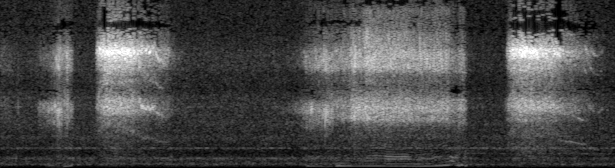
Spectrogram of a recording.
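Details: English Bulldog asleep and dreaming: hissing, whistling breaths through a narrow airway with a drawn-out nasal whine between; snoring.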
